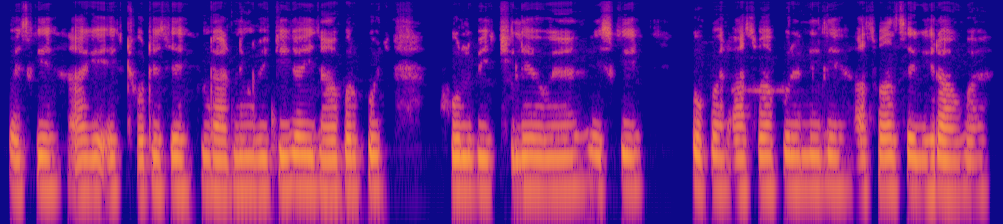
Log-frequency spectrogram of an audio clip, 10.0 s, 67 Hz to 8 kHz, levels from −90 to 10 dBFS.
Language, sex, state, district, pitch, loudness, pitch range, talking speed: Hindi, male, Uttar Pradesh, Etah, 140 Hz, -22 LUFS, 135-140 Hz, 160 wpm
